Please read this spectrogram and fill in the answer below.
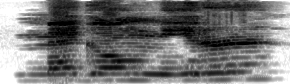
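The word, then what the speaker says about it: megohmmeter: Our word is megometer. Megometer? Megometer. Megometer. May I have all the information? The word is pronounced megometer.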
